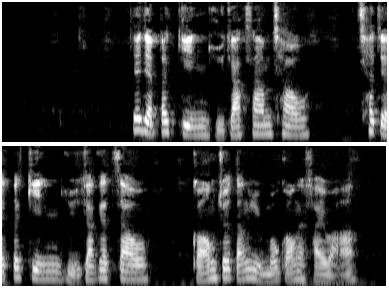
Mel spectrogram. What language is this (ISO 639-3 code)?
yue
